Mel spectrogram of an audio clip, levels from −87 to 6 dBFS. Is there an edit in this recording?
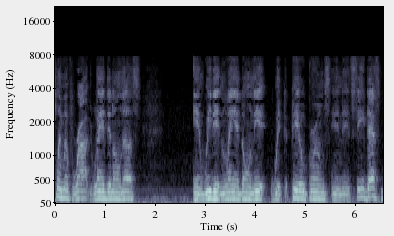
no; 0 cuts

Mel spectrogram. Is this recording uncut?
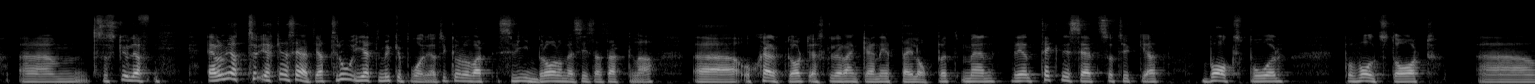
yes; 0 cuts

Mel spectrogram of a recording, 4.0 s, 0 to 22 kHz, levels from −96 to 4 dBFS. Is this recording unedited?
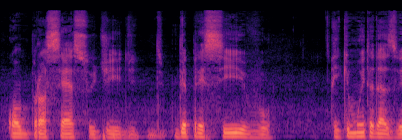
yes; 0 cuts

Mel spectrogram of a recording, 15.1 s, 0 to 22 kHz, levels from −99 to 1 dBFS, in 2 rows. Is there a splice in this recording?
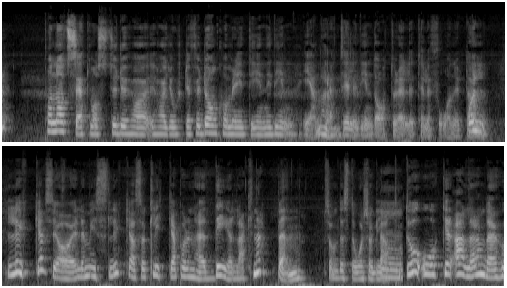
yes; 1 cut; at 13.5 s

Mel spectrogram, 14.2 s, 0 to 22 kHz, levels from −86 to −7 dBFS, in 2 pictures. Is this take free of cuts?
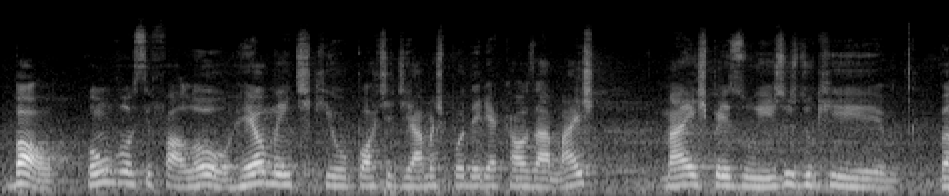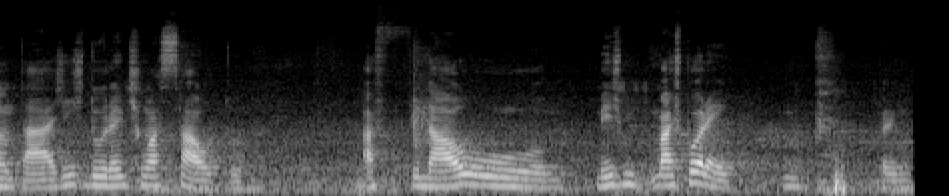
yes; 0 cuts

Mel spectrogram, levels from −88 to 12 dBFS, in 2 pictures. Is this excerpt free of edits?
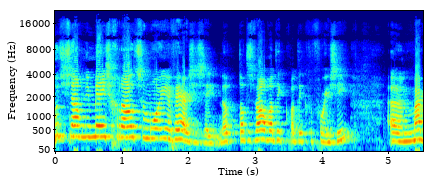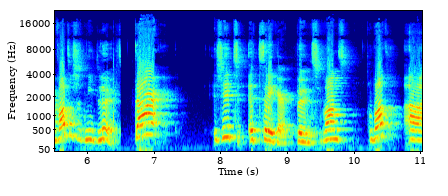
no; 1 cut; at 6.5 s

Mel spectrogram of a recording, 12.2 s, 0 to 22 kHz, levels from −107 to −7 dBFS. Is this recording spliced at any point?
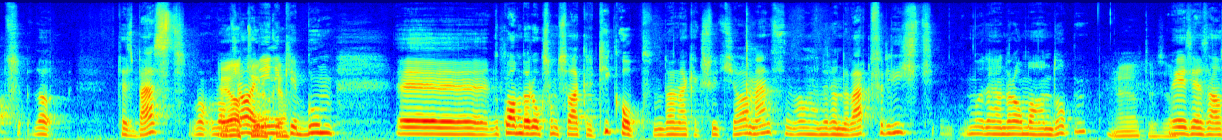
no; 0 cuts

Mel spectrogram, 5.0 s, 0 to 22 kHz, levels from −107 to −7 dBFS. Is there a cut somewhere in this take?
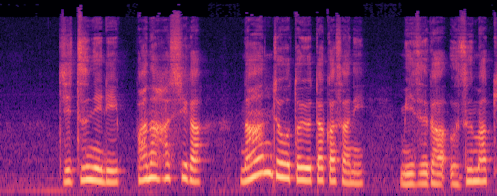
no; 0 cuts

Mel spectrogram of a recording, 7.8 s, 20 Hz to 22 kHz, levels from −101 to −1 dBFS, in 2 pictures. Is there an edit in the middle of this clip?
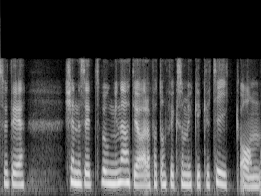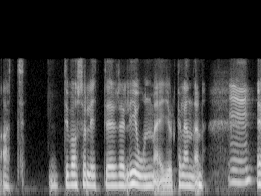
yes; 1 cut; at 1.4 s

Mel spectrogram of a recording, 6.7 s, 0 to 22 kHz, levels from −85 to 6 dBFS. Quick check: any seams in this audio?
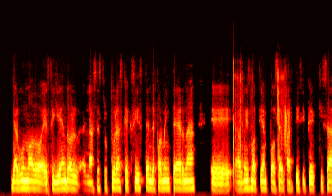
no; 0 cuts

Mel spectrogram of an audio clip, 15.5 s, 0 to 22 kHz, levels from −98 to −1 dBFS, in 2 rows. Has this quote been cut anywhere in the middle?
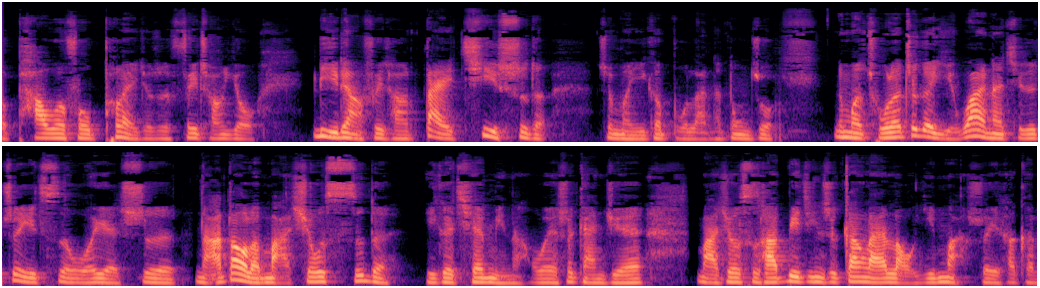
yes; 2 cuts; at 9.2 s, 12.9 s

